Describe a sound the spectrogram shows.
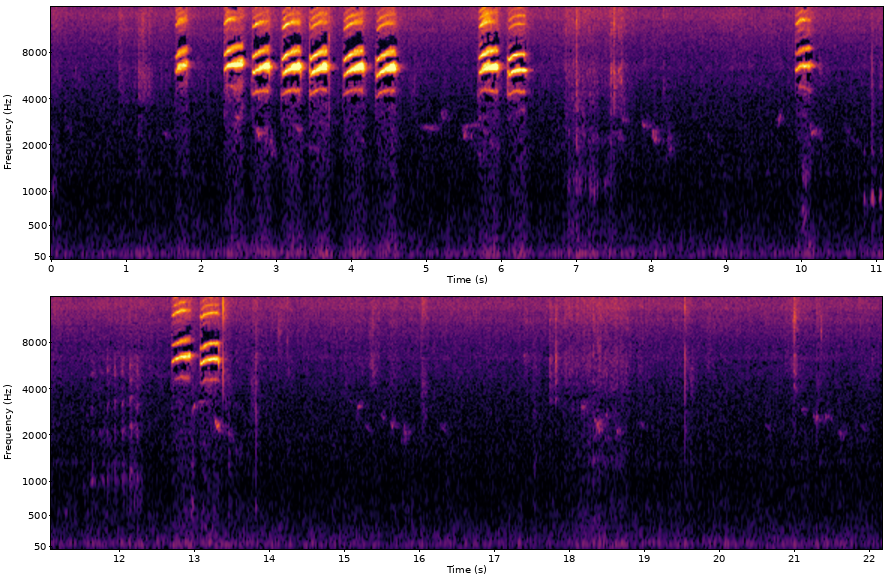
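A small bird pecks at seeds on a wooden stump.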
